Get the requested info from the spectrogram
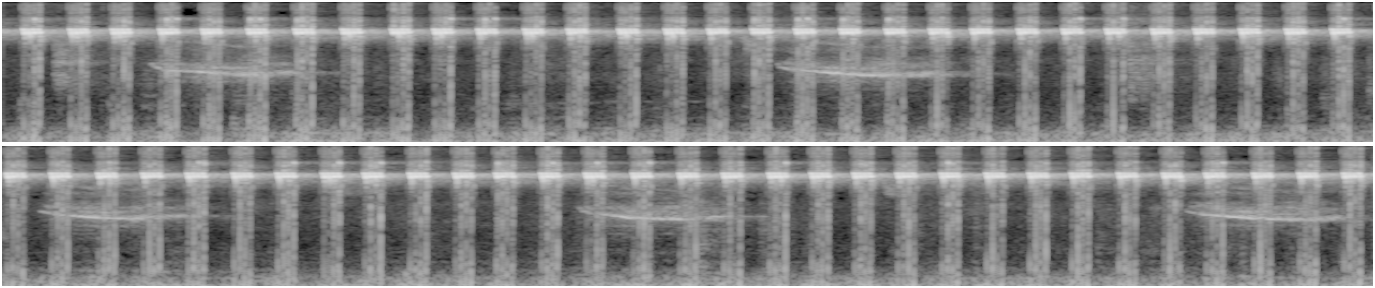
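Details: Cricket chirping, recorded as masteran for training songbirds: steady high-pitched pulses about twice a second, with a faint descending whistle returning roughly every three seconds.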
